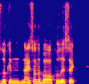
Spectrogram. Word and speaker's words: Pulisic: And every time I looked up, it looked like Pulisic was looking nice on the ball. Pulisic. Sorry, I didn't mean to give the Premier League announcer pronunciation there of our American boy.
